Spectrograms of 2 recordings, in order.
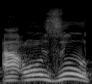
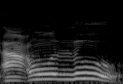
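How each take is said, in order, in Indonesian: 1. Konsonan di tengah itu z biasa yang bergetar. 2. Konsonan di tengah itu th bersuara yang lembut.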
